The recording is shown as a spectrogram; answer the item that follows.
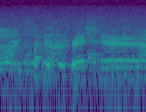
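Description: Faint, high-pitched voices in the room, ending in one drawn-out vocal sound about a second and a half in.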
